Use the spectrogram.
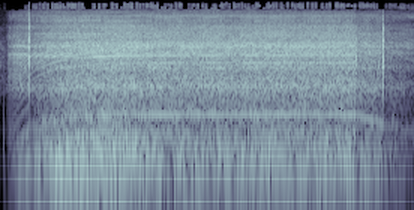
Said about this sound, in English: I cannot fully express exactly how pleasing this is to use. I'm thinking of going and getting Grace to set her on my desk all the time just so I have more to vacuum up. Listen to this little vacuum.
